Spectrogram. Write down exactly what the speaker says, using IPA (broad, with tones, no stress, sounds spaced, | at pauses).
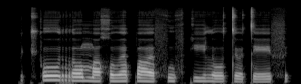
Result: t͡ʃʼ o˥ r ɔ˥ m ɒ˨˥ χ u˨˥ ɐ̯ p ɒ˥˩ ɐ̯ f u˥˩ f k i˥ l o˨˥ t ɵ˧˩˧ t e˨˥ f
